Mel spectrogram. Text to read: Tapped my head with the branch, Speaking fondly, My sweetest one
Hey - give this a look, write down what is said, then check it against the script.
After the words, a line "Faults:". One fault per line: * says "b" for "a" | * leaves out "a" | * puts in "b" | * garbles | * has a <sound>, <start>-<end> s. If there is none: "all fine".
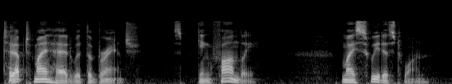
Tapped my head with the branch, Speaking fondly, My sweetest one
Faults:
* has a dropout, 1.8-2.0 s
